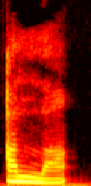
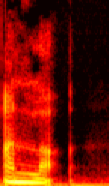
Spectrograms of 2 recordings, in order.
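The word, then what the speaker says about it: أن لا: Menurut ilmu tajwid, ini adalah hukum bacaan idgham bila gunnah. Artinya, suara huruf nun dilebur atau dimasukkan sepenuhnya ke huruf lam berikutnya, tanpa ada dengung. Jadi, dibacanya Allah, bukan anla.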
